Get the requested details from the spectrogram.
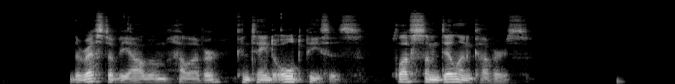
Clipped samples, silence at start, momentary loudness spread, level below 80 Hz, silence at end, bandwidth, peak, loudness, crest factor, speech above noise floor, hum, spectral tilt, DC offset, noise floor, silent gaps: under 0.1%; 0.7 s; 13 LU; -62 dBFS; 0.55 s; 12 kHz; -2 dBFS; -20 LUFS; 20 dB; 63 dB; none; -4.5 dB/octave; under 0.1%; -82 dBFS; none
